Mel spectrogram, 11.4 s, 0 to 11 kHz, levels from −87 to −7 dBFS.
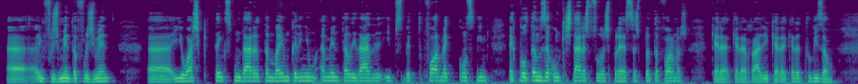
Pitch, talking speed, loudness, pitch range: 130 Hz, 235 wpm, -33 LUFS, 120-140 Hz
